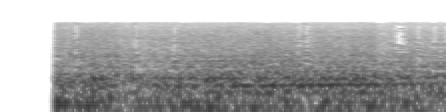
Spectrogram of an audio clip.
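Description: Steady engine and road noise inside a moving car's cabin, starting abruptly about a third of a second in, with a faint low hum running through it.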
